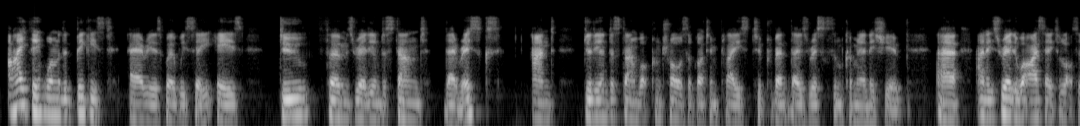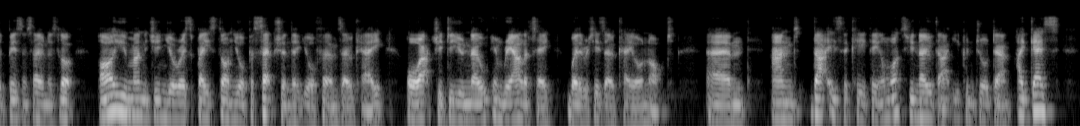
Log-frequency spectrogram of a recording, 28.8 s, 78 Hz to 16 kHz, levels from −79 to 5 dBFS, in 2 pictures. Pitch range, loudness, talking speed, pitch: 100-125 Hz, -22 LUFS, 190 wpm, 110 Hz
